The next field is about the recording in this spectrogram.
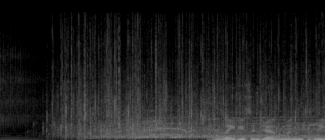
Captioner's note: audience applauding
